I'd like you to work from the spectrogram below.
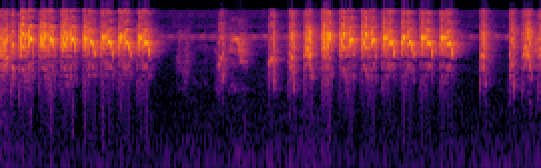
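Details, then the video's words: Brown-throated sunbird in an energetic lure recording meant to make other birds answer quickly: rapid, high, thin chirping trills in two bursts broken by a short pause and scattered sharp notes. "PANCINGAN SOGOK ONTONG GACOR KONSLET AHLINYA BIKIN BURUNG BAHAN CEPAT RESPON NYAUT!!!"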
